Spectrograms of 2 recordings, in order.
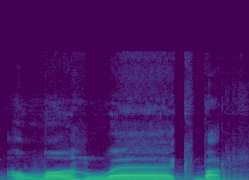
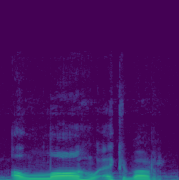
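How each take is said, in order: First: The first vowel of Akbar is drawn out. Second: The first vowel of Akbar is short. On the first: The speaker calls it wrong. "une prolongation" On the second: The speaker calls it right. "il faut qu'elle soit naturelle"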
